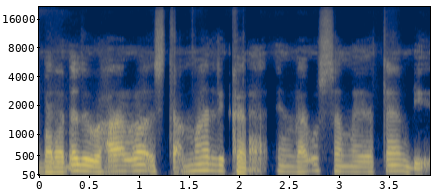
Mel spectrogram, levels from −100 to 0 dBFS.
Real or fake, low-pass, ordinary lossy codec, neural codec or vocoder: fake; none; none; codec, 44.1 kHz, 2.6 kbps, DAC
